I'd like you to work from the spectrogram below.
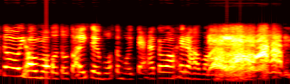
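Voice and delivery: loud indignant protest; outraged protest. Acted. Refusing to swallow thirty-six spoons, loud indignant protest. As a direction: refuse it, loudly scandalised.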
